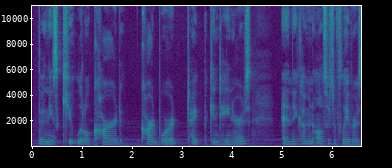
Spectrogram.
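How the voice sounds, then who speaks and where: A woman hosting a solo podcast, rambling softly and half-whispering, her voice nasal and congested from illness. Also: fairly low pitch, vocal fry. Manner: soft, half-whispered, meandering. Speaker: podcast host. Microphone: podcast microphone.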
